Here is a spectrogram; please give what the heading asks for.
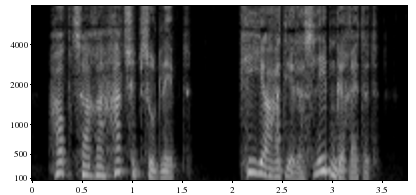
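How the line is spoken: Whispering. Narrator (German): flüsterte Julian

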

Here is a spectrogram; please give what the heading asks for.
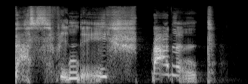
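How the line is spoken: Small creature hissing. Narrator (German): faucht der kleine Drache

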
